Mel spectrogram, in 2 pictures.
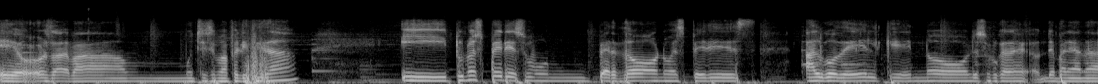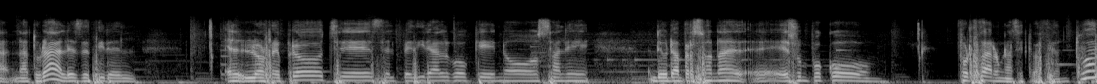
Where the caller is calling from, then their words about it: Madrid, Community of Madrid, Spain; de Madrid.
